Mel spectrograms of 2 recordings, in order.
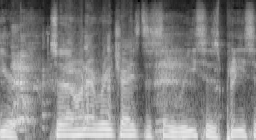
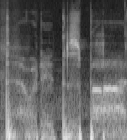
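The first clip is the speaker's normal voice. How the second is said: hushed, soft, whispered ASMR murmur; 7 dB quieter than usual. Showing the others how the phrase should be said, in an ASMR voice. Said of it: "You gotta say it with the A S M R voice too".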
